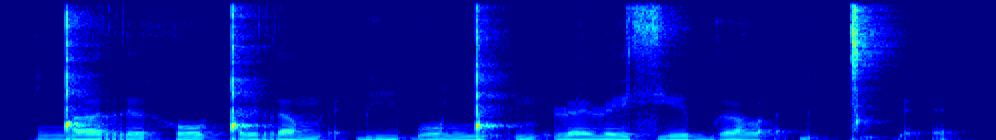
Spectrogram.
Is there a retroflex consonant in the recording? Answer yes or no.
yes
